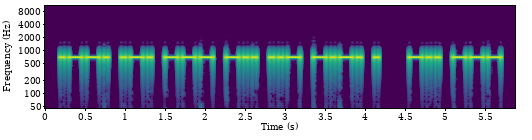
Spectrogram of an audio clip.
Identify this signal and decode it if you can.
Morse code, heard as a keyed tone, about 22 wpm, 700 Hz. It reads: PRODUCE DO
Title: Sentences from Top 1000 Words - Review Part 3 - 22wpm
